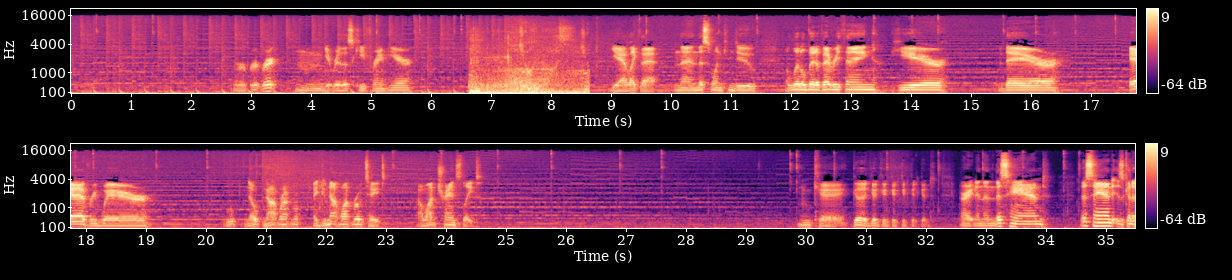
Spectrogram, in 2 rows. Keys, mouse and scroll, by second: 0.4-1.4 drag, 2.5-3.3 scroll up 16, 5.0 right click, 5.4 Delete, 6.4-7.8 drag, 6.5 space, 8.6 space, 9.6 right click, 10.8 click, 12.3-13.4 drag, 14.0 click, 15.5 click, 16.7 click, 17.8 click, 19.1 click, 22.2 ctrl+z, 23.1 click, 24.9 click, 26.8 click, 29.9 right click, 31.6 scroll down 4, 33.6 click.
